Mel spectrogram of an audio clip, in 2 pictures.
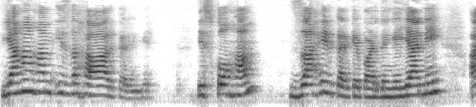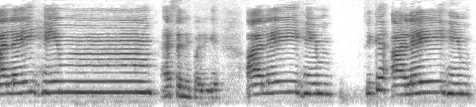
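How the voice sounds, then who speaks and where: Patient woman teaching Quran, echoey distant sound. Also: a little high. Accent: Pakistani Urdu. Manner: patient, repeats points, praises students' answers. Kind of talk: live online tajweed lesson.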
